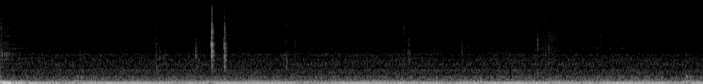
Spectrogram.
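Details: 2016 Chevrolet Colorado 2.8L diesel idling in drive with a deep lumpy rumble that pulses and wavers, after a highway drive; idle settles to normal after shifting to park and back into drive.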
